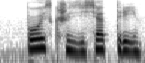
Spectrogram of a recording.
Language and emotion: Russian, neutral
